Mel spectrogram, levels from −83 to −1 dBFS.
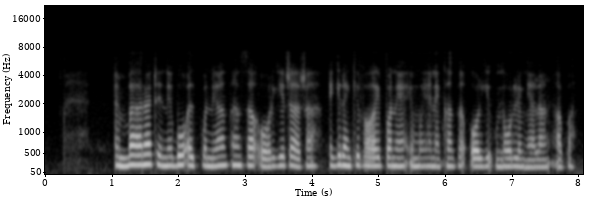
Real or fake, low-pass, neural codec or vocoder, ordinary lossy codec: fake; 7.2 kHz; codec, 16 kHz, 0.8 kbps, ZipCodec; none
